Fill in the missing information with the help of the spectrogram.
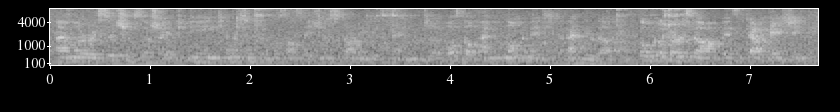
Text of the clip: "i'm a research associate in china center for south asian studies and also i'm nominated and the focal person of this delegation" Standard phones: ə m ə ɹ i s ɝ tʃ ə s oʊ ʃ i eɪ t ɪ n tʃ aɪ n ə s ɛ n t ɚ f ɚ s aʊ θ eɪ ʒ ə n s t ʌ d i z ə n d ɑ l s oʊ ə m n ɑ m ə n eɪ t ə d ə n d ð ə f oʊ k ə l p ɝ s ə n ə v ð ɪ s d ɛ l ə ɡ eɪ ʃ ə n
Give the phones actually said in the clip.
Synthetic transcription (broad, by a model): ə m ə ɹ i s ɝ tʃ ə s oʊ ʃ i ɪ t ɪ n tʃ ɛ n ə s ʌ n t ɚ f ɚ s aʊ s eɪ ʃ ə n s t ʌ d i z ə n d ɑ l s oʊ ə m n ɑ m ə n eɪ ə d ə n ð ə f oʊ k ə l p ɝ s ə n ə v ð ɪ s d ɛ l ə ɡ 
